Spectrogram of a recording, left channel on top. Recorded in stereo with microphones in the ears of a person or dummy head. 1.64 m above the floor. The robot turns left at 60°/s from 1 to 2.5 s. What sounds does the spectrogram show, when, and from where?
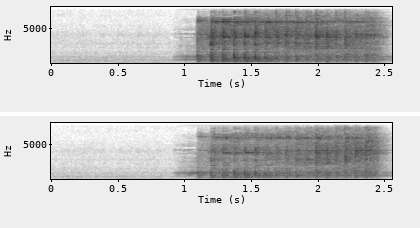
1.1 s hammering: 65° left, 0.8 m; by 2.5 s 20° right, 0.8 m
